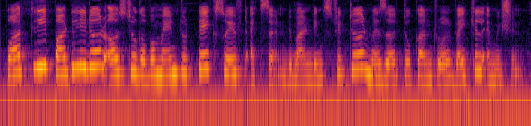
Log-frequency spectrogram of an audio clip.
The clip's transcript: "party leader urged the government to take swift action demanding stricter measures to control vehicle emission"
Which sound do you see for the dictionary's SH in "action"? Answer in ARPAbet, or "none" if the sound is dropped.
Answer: S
